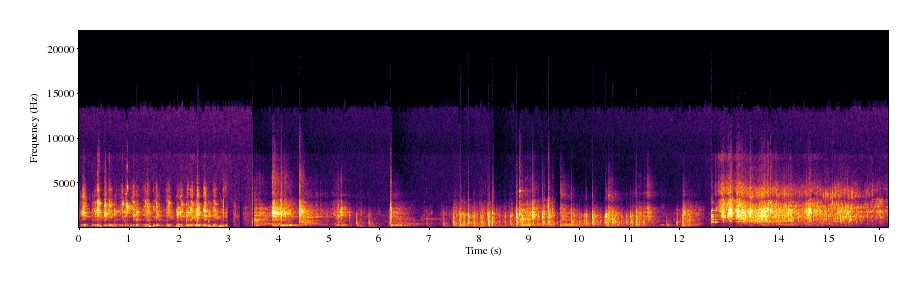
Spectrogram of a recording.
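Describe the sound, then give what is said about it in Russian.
A woman fetching water at a well: metallic knocks and hollow thunks of a bucket, with sloshing and pouring water in a steady, busy sequence and no voices. “Вот за водой на колодец Маргарита сходит с удовольствием.”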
